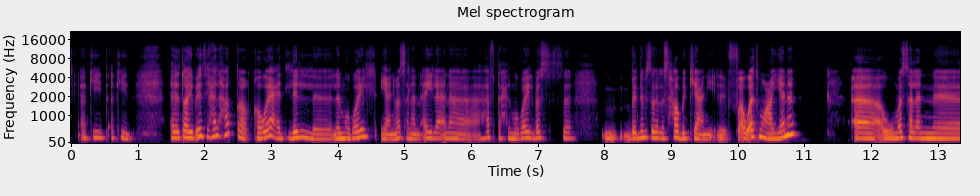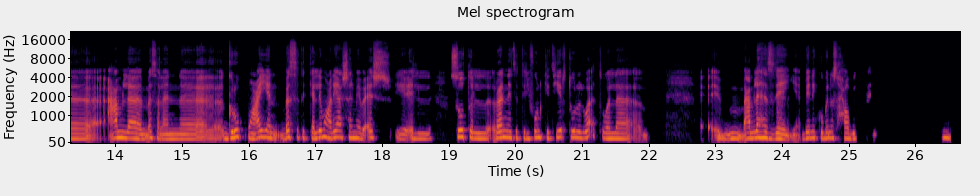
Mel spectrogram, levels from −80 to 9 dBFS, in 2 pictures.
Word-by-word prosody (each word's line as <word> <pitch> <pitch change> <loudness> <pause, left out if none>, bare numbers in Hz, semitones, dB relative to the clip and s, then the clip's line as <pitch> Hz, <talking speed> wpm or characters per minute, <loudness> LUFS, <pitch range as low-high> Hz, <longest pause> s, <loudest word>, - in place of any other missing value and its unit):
أكيد، 210 +2 -4
أكيد. 195 -3 -6 0.6
آآ 210 0 +4
طيب 215 0 +3
أنتِ 260 -1 +3
هل 260 +4 +2
حاطّة 290 - -2
قواعد 200 -1 +1
لل 215 +1 +3 0.3
للموبايل؟ 200 +7 +3 0.2
يعني 170 -1 0
مثلًا 185 -3 -2
قايلة 200 -2 -1
أنا 185 -2 -2 0.3
هافتح 215 -1 -7
الموبايل 195 +3 0
بس 205 +1 -6
م 200 - -3 0.6
م - - 0
بالنسبة 215 +2 +1
لصحابك 190 0 0
يعني، 165 -3 0
آآ - - -9
في - - -5
أوقات 245 +1 +3
مُعيّنة؟ 235 - +5 0.9
آآ 195 -1 +6
أو 95 - +1
مثلًا 195 -2 +2 1.0
عاملة 200 -4 +3
مثلًا 175 -3 -1 0.8
Group 235 +3 +5
مُعيّن 210 +3 +1
بس 230 +1 -1
تتكلِّمُوا 220 +1 -1
عليه، 220 +3 +1
عشان 225 -2 0
ما 210 - +2
يبقاش 210 +4 -3
ي 170 -2 -4
ال 180 0 -4 0.3
صوت 245 -1 +2
ال 185 -3 0
رنِّة 220 +1 +4
التليفون 200 +2 -2
كتير 220 +2 -3
طول 225 -2 -1
الوقت؟ 215 +1 -4
والّا 185 -1 +1
م - - -8 1.2
أ - - -6
آمم 185 +3 -1
عاملاها 215 +3 +4
إزاي 185 -4 +2
يعني 175 - -9
بينِك 205 0 -1
وبين 200 +1 -1
اصحابِك 190 -3 -3 0.2
يعني؟ 335 - -19 1.0
إمم. 215 -1 +1
205 Hz, 135 wpm, -23 LUFS, 190-220 Hz, 1.2 s, آآ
